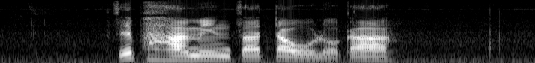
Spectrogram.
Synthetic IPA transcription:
t͡sʼɪpʰaɦameŋ̩t͡sʼatʼaʊlɔkʼa

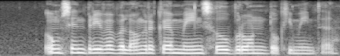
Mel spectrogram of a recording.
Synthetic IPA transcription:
ʔɔ̰msɛnbriəvəbəlɐŋrəkəmɛnsɦəlˠbrɔndɔ̰kymɛntʰə̰

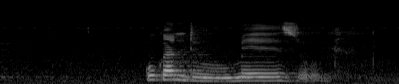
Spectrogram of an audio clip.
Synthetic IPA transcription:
k̬ʼuk̬ʼandʱumɛzṵːlu

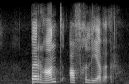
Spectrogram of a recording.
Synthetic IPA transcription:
pərɦɐntʔɐfχəliəvə̰r

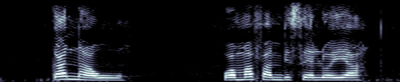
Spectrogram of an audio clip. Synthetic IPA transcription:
kanawu | wamafambisɛlɔja

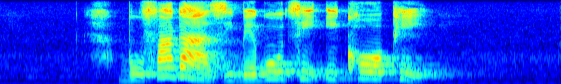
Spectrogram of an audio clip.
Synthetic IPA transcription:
ɓufak̬aziɓek̬utʰiikʰoːpʰi

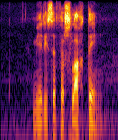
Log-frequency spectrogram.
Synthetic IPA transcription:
miədisəfərslɐχtɛŋ

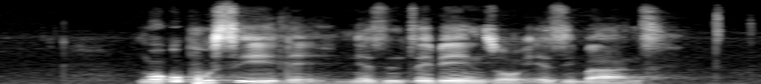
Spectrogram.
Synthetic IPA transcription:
ŋok̬upʰusilɛ̰nezint͡sʼɛɓɛnd͡zʱɔḛziɓaːnd͡zʱɛ

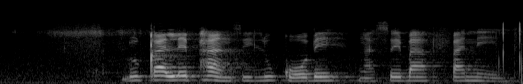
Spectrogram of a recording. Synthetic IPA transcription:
luǃalɛpʰant͡sʼiluɡ̥ʱɔɓɛŋasɛɓafaneːni

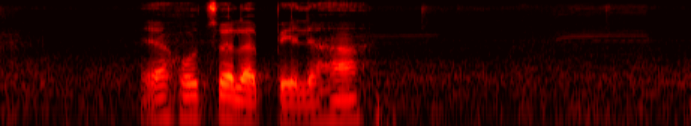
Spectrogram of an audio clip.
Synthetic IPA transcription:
ja̰hʊt͡sʼwɛlapʼɪlɪɦa

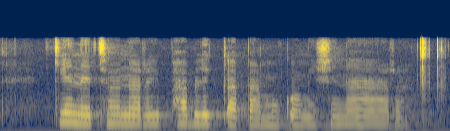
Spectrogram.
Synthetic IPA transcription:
kʼɪnɛtʰɔnaripʰablikʼːapʼamukʼomiʃinaːra

